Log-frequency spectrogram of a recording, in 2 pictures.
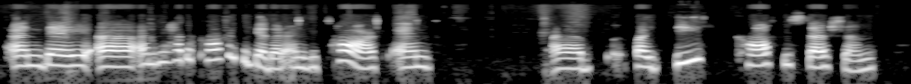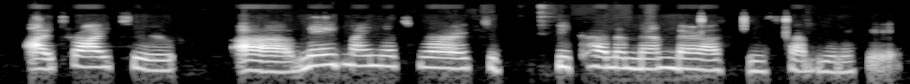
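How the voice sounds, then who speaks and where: A woman's voice: mid-range voice, lively intonation, unhurried, darkish tone, no echo, dull audio. A woman from Iran, speaking English with an Iranian accent, answering interview questions in an earnest, hesitant way with many fillers and restarts. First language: Persian. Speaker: guest. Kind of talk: conversational interview.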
